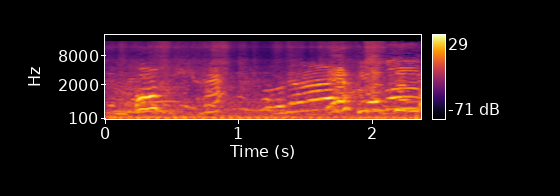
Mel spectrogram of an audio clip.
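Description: Young voices talking and chattering close by, over a steady low hum.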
